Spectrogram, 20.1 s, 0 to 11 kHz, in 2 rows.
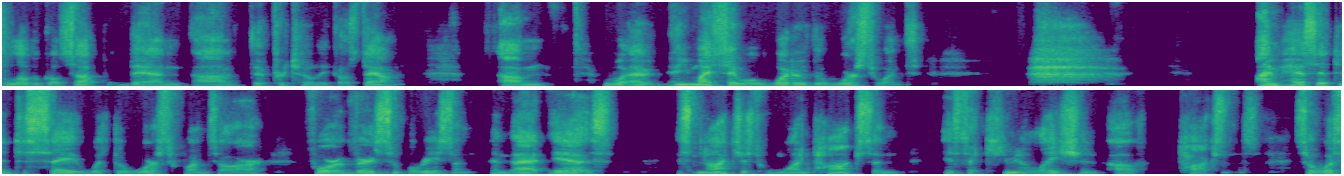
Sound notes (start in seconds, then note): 7.7 big sigh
